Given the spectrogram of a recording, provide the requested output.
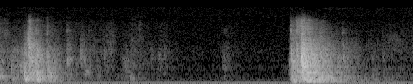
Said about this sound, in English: He hangs up, then strides out the front door.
